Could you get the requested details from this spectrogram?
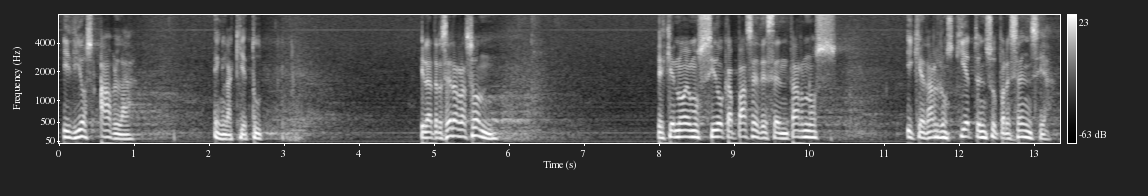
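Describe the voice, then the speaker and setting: A man's voice: mid-range voice, slow pace, long pauses. Emphatic preaching man in a reverberant church hall. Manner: emphatic preaching with repeated phrases and storytelling. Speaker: pastor. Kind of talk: sermon.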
